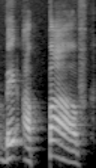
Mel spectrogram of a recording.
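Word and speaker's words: באפיו: See, the be'af or be'apav. We pronounce it with a P sound there, but af is the nose.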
